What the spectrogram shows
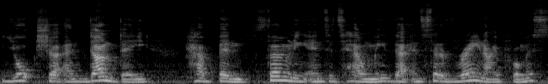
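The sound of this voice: This is an unforced reading voice. The pitch variation is ordinary.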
